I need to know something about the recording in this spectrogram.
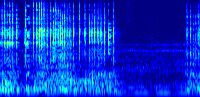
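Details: Lewis shaper clutch housing after boring out its egg shape: the gear train is simulated by hand, a light even whirr turning one way, a brief pause, then turning back, with no knocks or binding and no effort changing direction; the gears mesh smoothly.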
